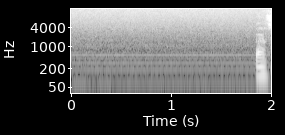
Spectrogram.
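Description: Faint, steady electrical mains hum, a set of fixed low tones that do not change, from the sound system. A man's voice starts speaking near the end.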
